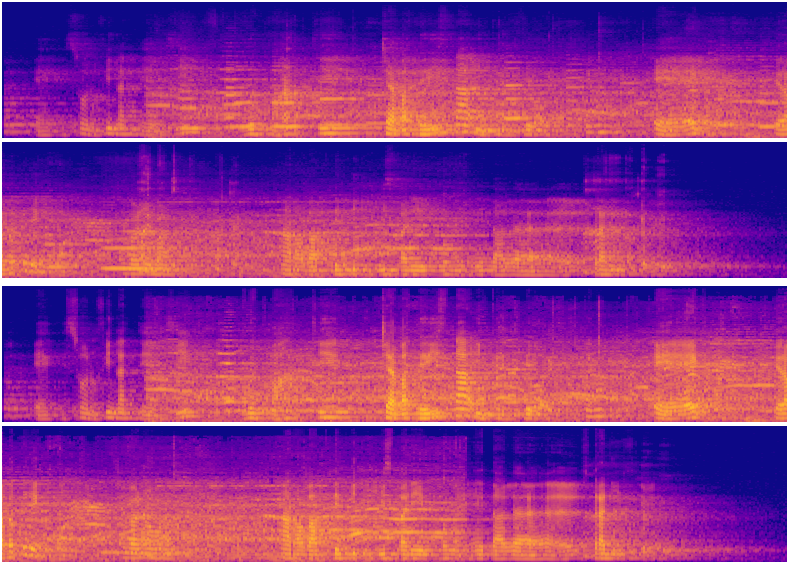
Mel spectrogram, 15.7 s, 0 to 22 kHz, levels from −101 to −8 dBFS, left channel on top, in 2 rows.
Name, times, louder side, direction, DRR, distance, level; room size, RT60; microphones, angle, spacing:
voice 1, 0.8-1.9 2.4-3.4 3.8-6.0 6.5-7.5 7.7-9.7 10.6-14.4, right 3 dB, 90° right, 8 dB, 0.8 m, -30 dB
sound 1, 1.4-12.5, right 7 dB, 60° right, 0.3 m, -34 dB
Wind instrument woodwind instrument, 1.7-5.2 5.6-5.9 6.1-6.8 7.1-7.9 8.2-8.5 8.8-9.5, left 6 dB, 85° left, 1.0 m, -36 dB
voice 2, 9.2-10.2 13.6-14.0 14.4-14.5, left 2 dB, 65° left, 4 dB, 1.2 m, -37 dB
17.0 x 11.5 x 3.4 m, 2.4 s
head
